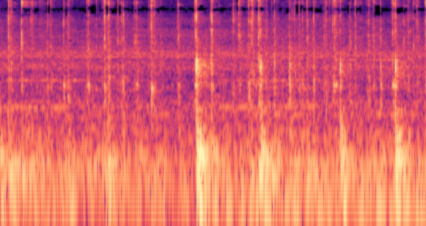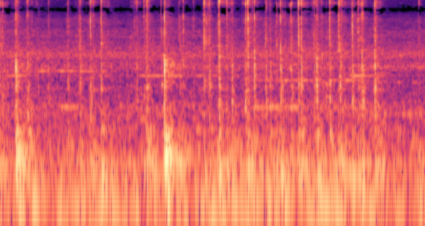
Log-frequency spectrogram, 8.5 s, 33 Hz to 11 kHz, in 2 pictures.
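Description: Long painted fingernails and fingertips rapidly tap the keys of a full-size black plastic mechanical computer keyboard with a purple backlight and a hollow housing. The result is a steady stream of short, bright clicks and clacks with a hollow low thock beneath, with a few louder strikes standing out around 2, 4 and 6 seconds.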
